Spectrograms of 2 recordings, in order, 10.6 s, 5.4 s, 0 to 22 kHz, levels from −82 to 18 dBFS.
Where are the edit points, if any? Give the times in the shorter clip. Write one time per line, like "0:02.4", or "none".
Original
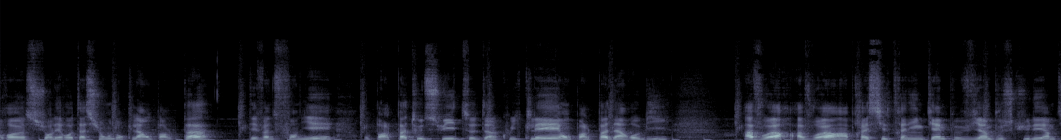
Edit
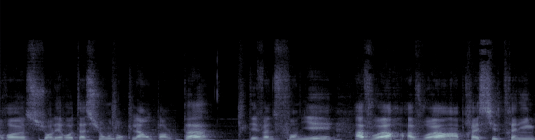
0:03.5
